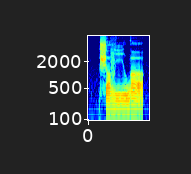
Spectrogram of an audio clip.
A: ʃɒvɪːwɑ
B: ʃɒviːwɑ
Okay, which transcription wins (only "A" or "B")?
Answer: B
